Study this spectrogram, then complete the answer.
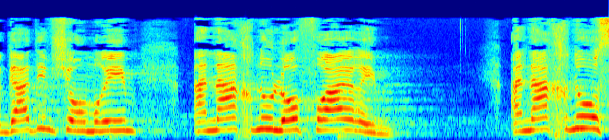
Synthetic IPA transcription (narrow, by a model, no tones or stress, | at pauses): ɡadimʃeomʁimanaχnulo̞fʁajeʁim | anaχnuos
